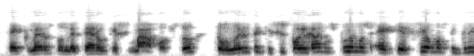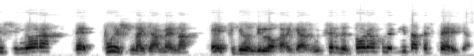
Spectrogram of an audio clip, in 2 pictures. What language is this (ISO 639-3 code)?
ell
